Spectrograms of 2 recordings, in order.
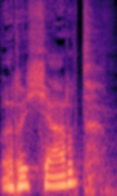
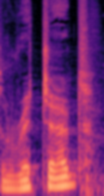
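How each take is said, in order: First: The name is said with a German pronunciation. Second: The name is said with an English pronunciation. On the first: This is the name as used in Germany. "when we moved to Germany, so it changed to Richard" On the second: This is the name as used in English. "in English, it's written like Richard is Richard"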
